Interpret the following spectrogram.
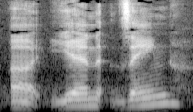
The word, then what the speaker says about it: Yin Xing: As for the name of the company, the best I can pronounce it is Yin Xing.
